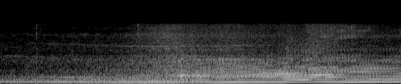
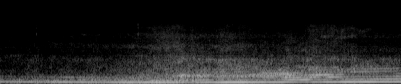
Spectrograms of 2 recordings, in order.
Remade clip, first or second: second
